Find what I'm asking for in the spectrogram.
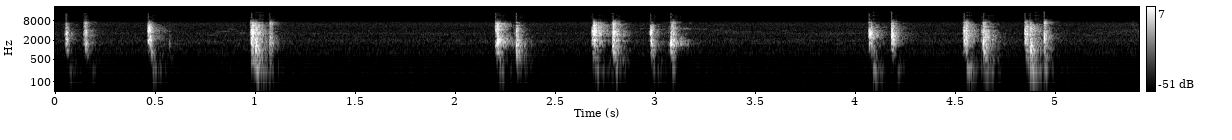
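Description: Quick bursts of keystrokes on a computer keyboard as an NID number is entered into an online stipend data-entry form, clustered in short groups with brief pauses between them, close and clear over a quiet room.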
